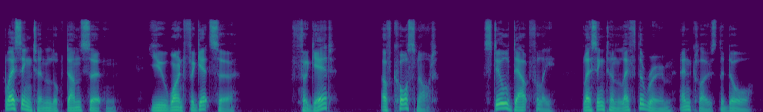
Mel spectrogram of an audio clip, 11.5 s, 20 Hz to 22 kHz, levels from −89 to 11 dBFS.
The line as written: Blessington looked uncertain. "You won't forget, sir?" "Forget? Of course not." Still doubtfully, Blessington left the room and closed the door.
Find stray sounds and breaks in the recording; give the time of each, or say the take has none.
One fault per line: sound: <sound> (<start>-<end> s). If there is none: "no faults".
no faults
